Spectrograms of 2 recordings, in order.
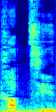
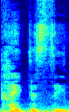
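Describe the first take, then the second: First: It uses the short standard ending 'cchi'. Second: It uses the long colloquial ending 'aitechi'. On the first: The speaker calls it right. "No" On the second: The speaker calls it wrong. "আমি এখনো বলে ফেলি"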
